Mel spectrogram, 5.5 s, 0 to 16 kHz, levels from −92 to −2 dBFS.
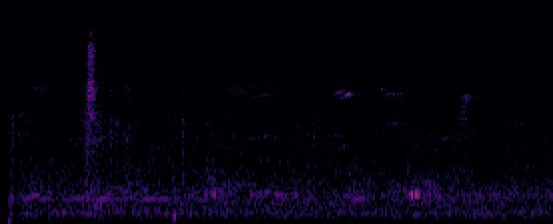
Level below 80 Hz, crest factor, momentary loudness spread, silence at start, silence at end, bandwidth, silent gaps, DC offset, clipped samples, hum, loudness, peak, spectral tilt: under -90 dBFS; 24 dB; 7 LU; 0.05 s; 0 s; 10 kHz; none; under 0.1%; under 0.1%; none; -65 LUFS; -46 dBFS; -2.5 dB/octave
